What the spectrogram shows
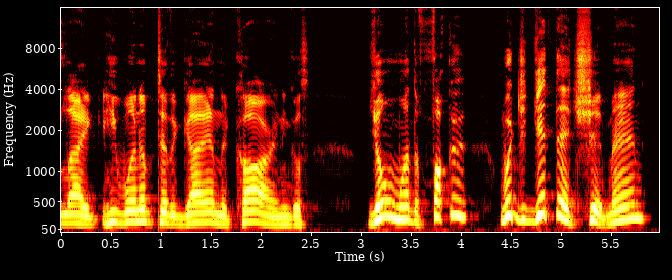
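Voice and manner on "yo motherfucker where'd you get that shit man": loud, high furious yell at the driver; angry yell. Retold or imitated. Man confronting a driver, shouting angrily. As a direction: bark it out like you caught a thief. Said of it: "He was pissed off".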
